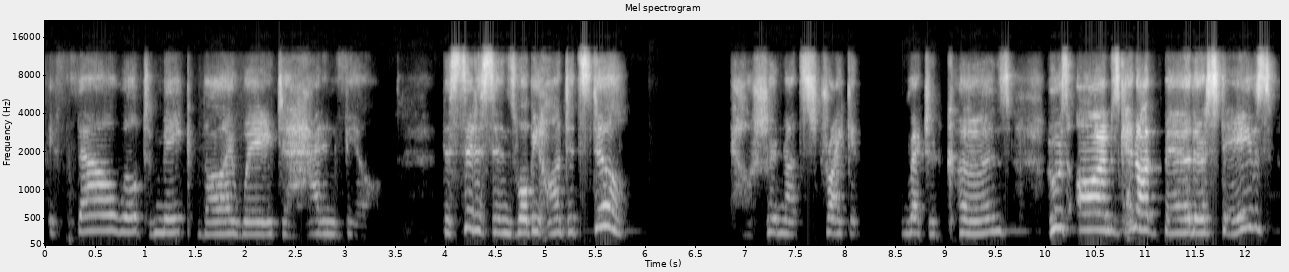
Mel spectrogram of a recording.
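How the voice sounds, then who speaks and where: An anguished, obsessed doctor on the hunt played by a woman declaims mock-Shakespearean tragedy on stage. The delivery is extremely slow and intense, in a slightly high, husky voice. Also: a bit bright. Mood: grim, determined.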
